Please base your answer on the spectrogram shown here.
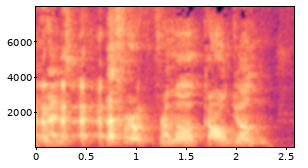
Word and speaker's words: Jung: that's for from uh carl jung or carl young i think they pronounce it carl young so he's a smart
